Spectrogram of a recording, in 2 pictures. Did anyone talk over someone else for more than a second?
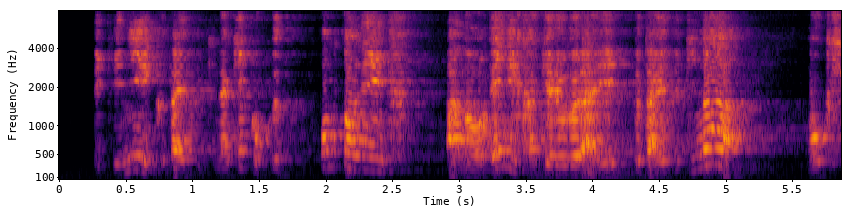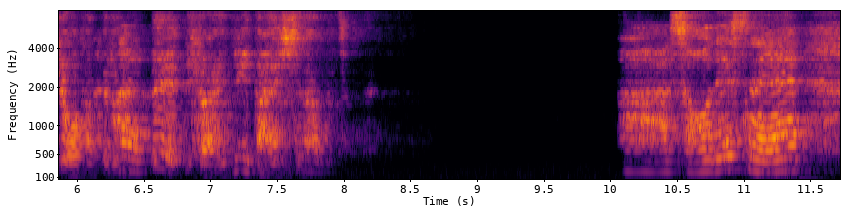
No

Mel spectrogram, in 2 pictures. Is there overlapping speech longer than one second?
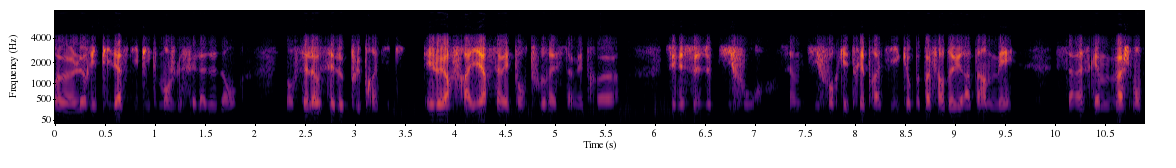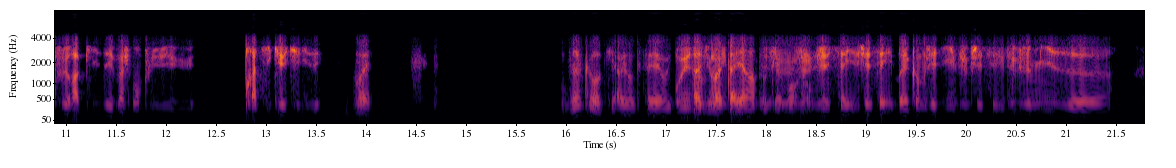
Yes, from 17.1 s

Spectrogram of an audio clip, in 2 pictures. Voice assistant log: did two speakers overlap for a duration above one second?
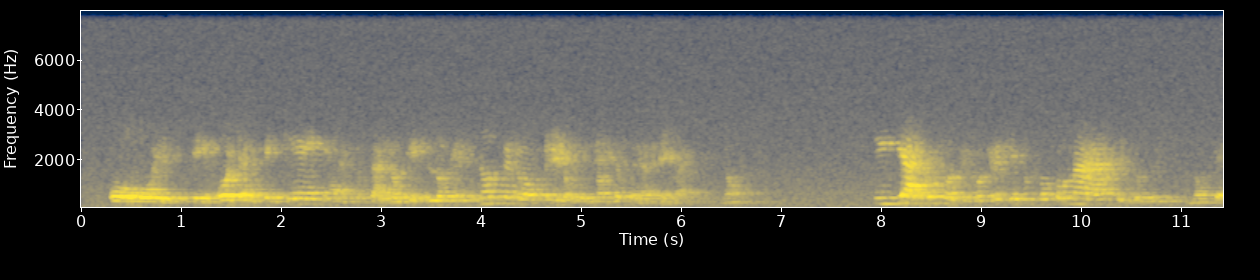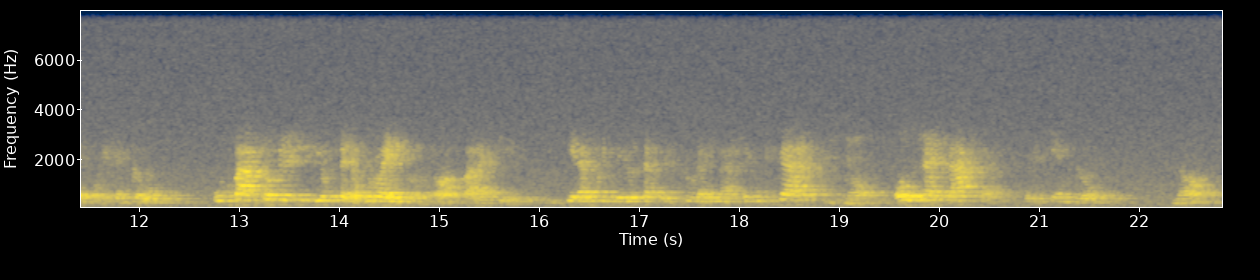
Yes, from 4.5 s

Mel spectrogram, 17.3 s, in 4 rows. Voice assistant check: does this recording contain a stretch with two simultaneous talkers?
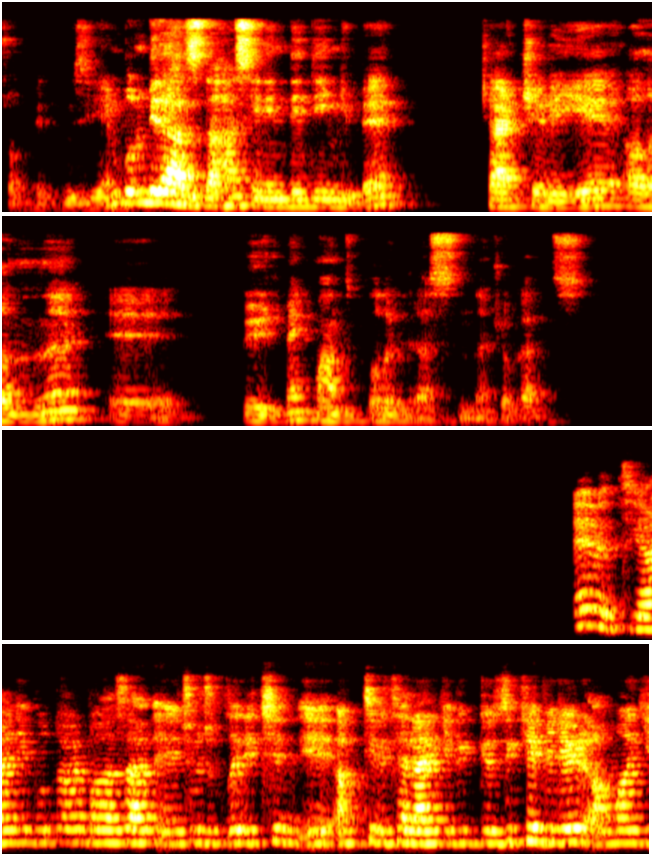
No

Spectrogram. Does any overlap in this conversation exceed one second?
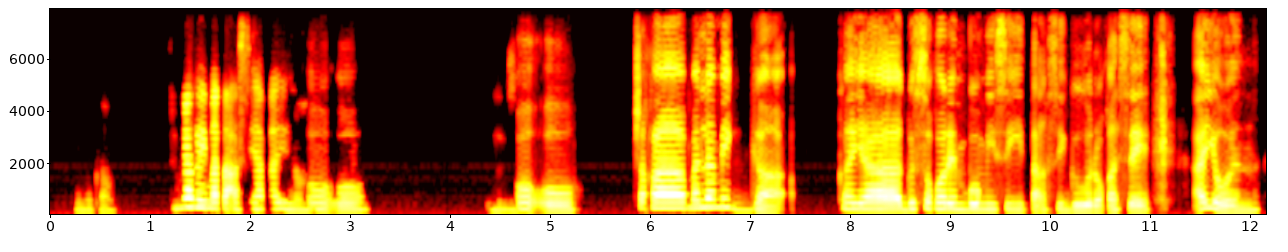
No

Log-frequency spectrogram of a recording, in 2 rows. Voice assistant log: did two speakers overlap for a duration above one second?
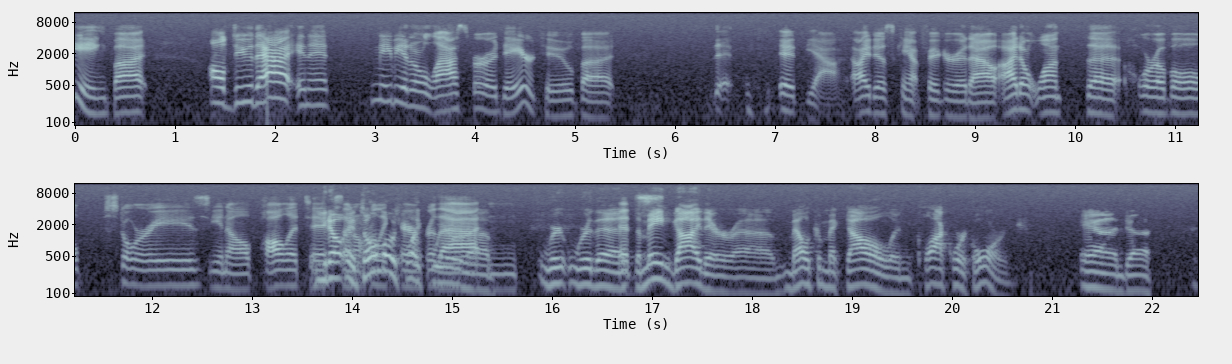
Yes, from 13.6 s

